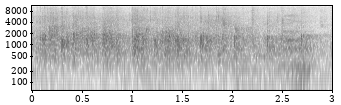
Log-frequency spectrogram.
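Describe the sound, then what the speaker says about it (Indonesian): Audience at a seminar and talkshow clapping, a fairly faint, even patter of many hands spread across the room that continues throughout. "Tepuk tangan."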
